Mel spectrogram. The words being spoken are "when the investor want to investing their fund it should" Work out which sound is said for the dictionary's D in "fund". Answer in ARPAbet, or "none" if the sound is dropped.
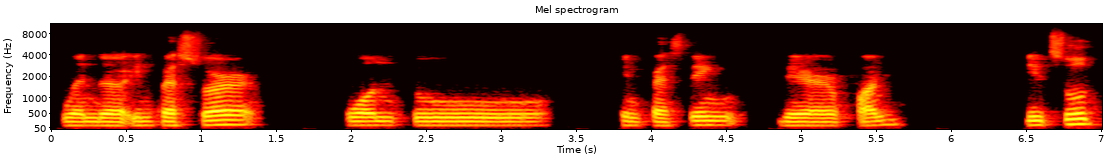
none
